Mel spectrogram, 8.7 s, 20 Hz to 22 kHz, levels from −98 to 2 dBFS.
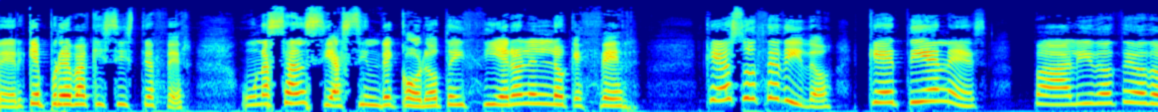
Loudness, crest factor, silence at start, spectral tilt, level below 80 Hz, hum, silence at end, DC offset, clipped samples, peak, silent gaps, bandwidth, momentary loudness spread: -23 LUFS; 18 dB; 0 s; -1 dB/octave; -62 dBFS; none; 0 s; under 0.1%; under 0.1%; -6 dBFS; none; 17 kHz; 12 LU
